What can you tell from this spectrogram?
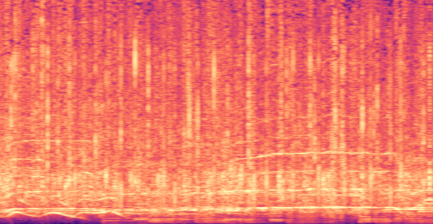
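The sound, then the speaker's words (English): An audience claps and cheers for the performers at the end of the comedy show Global Pillage, a dense, steady wash of applause that fills the whole clip, while a bouncy musical tune with stepping bass notes plays over it. “Please give it up for Heidi Reagan!”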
